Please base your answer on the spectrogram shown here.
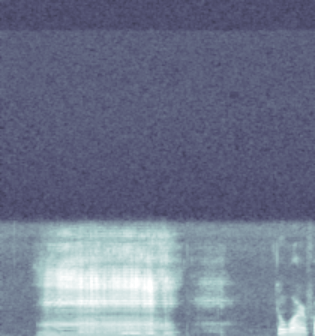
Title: How to sleep. Professional snoring. Zzzzzzzzzzzz. #sleepsoundly #zzzzz #sleepdeeply #sleepapnea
